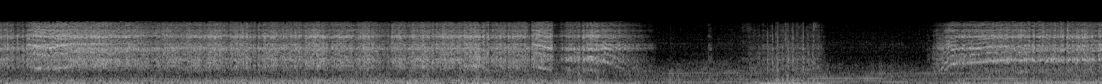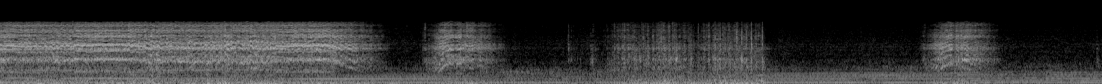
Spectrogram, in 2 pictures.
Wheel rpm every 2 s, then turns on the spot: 230, 230, 230, 50, 30, 140, 160, 80, 20, 30, 20.
18-20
